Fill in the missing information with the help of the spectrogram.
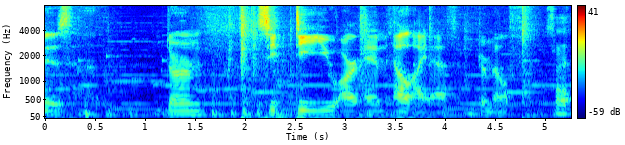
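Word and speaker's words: Durmlif: Durmelf. So spell that one more time.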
